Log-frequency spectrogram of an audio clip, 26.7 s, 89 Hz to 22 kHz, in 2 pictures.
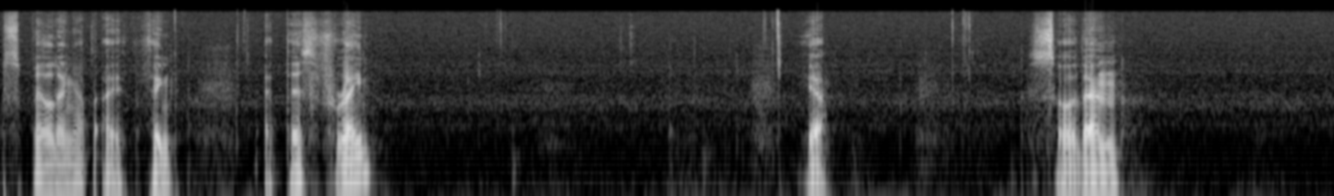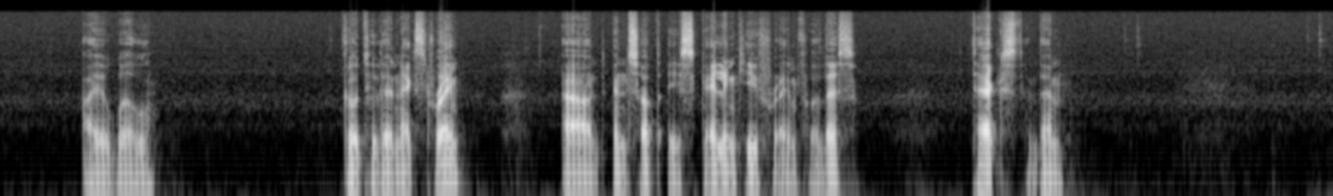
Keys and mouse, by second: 0.8-2.4 drag, 2.4 middle click, 3.4 click, 3.7 middle click, 6.1-9.7 drag, 10.1 a, 10.3 a, 16.6-18.5 drag, 18.5-20.3 middle drag, 20.3-24.5 drag.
